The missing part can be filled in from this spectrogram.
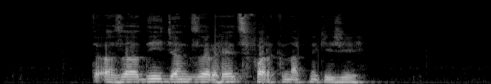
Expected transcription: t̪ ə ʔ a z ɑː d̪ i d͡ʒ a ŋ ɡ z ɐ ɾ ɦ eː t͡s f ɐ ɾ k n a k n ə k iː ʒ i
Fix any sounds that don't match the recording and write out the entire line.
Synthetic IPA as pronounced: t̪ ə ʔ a z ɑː d̪ i d͡ʒ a ŋ ɡ z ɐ ɾ ɦ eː t͡s f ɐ ɾ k n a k n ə k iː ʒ i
